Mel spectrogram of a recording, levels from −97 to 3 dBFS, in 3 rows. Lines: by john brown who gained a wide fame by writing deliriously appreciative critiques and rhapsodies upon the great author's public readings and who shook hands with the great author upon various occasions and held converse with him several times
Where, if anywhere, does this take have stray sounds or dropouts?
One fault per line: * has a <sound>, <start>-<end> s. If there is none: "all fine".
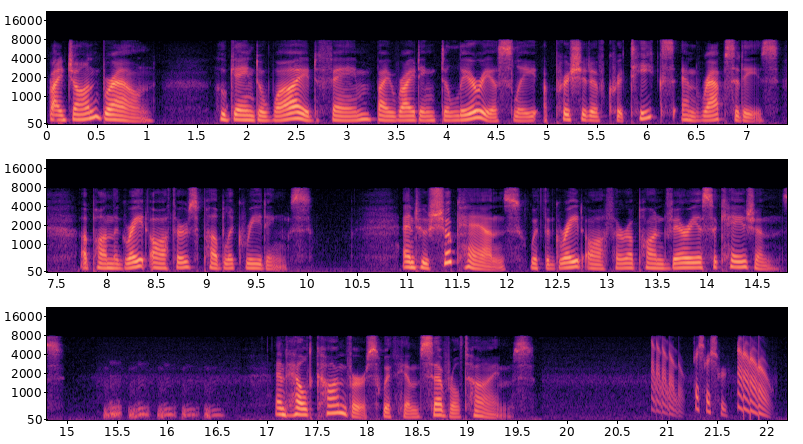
* has a laugh, 15.4-16.6 s
* has a chirp, 20.9-22.1 s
